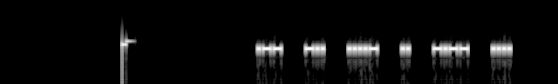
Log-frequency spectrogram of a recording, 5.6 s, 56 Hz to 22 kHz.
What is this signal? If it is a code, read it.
Morse code, heard as a keyed tone, about 41 wpm, spaced as for 25 wpm, 700 Hz. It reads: WD4IYH
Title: USA Call Signs - 6 Characters - 3x Character Spacing - 45wpm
